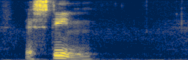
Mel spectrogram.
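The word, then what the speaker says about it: ἐστίν: Esta palabra estin normalmente llevaría el acento aquí, estin. Pero si te fijas, aquí no lleva acento. Y es porque se pronuncia juntamente con la palabra que precede.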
